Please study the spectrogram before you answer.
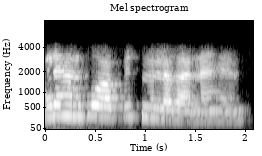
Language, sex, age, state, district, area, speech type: Hindi, female, 30-45, Uttar Pradesh, Chandauli, urban, conversation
